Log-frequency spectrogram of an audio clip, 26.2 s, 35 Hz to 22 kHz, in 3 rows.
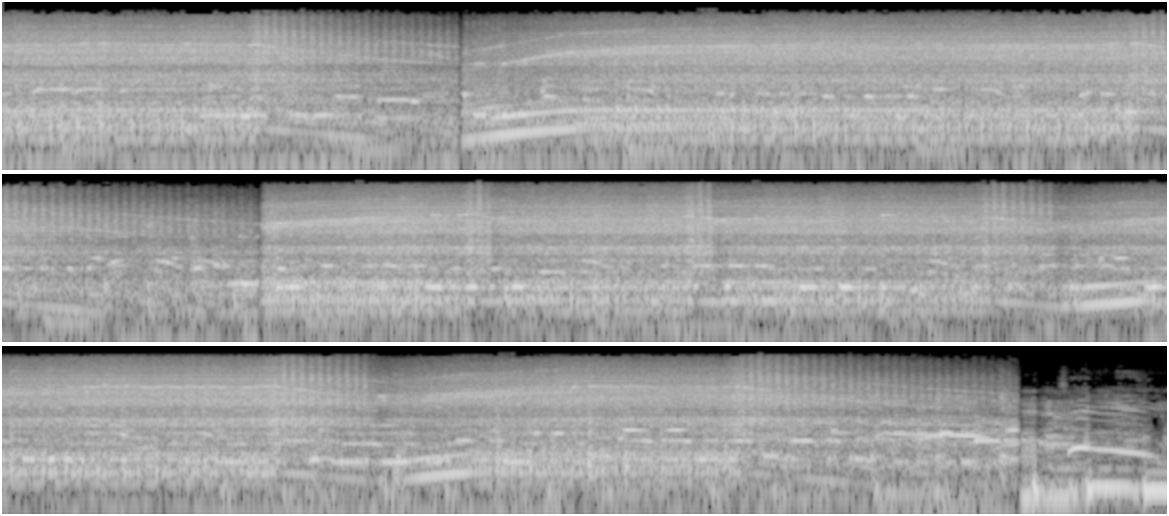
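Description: Turbocharged Toyota 2JZ VVT-i straight-six in a Lexus GS, revved again and again: each time the pitch climbs quickly, is held high for a few seconds, then drops back, about five times over.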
